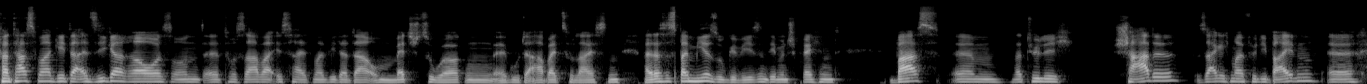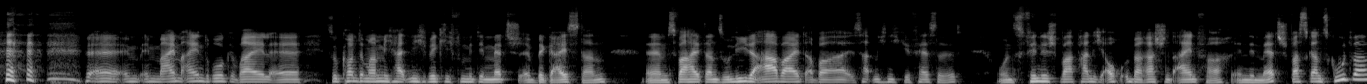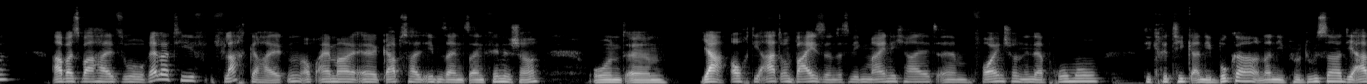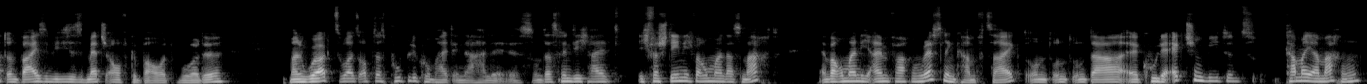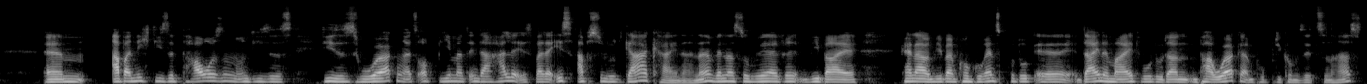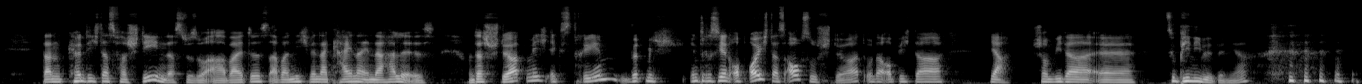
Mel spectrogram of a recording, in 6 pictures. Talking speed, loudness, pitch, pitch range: 205 wpm, -26 LUFS, 125 Hz, 110-140 Hz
